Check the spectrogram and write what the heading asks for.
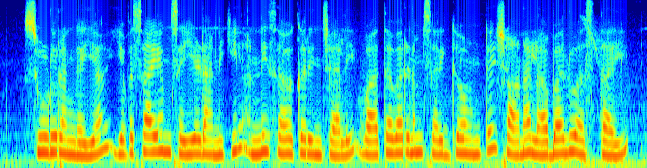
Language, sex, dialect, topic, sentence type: Telugu, female, Telangana, agriculture, statement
